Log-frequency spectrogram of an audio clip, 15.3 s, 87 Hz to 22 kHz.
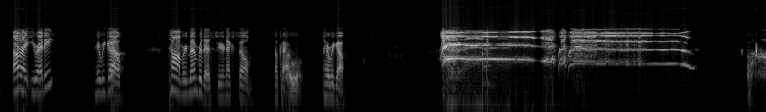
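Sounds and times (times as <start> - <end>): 
speech: 0.2 - 1.2, 1.9 - 2.5, 3.4 - 7.0
long loud human scream performed for film: 8.8 - 14.0.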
